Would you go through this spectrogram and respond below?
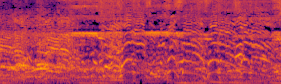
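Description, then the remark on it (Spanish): A large crowd in the city of Seville, Spain, jeers loudly and continuously at the head of the Spanish government, with booing and shrill whistles rising from many people at once, a dense wall of hostile noise throughout. “Vamos, que el jefe del Ejecutivo va cómodo, es decir, que sabe ya de antemano que no va a recibir preguntas incómodas ni sorpresas como estos abucheos o pitidos que en primera persona sufrió este sábado en la ciudad de Sevilla.”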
